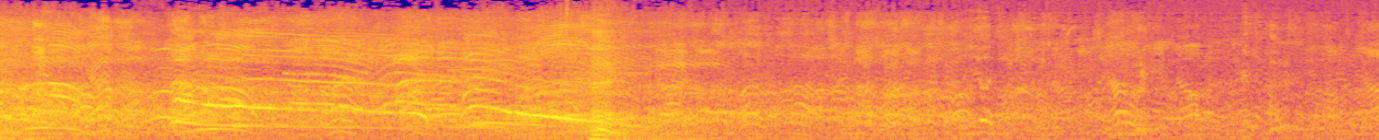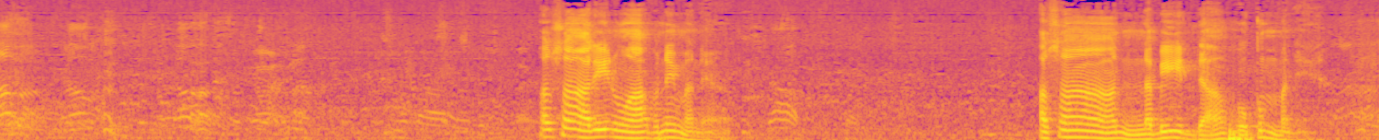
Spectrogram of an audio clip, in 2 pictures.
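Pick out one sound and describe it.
A middle-aged man speaks with passion through a microphone, his voice echoing over loudspeakers.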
